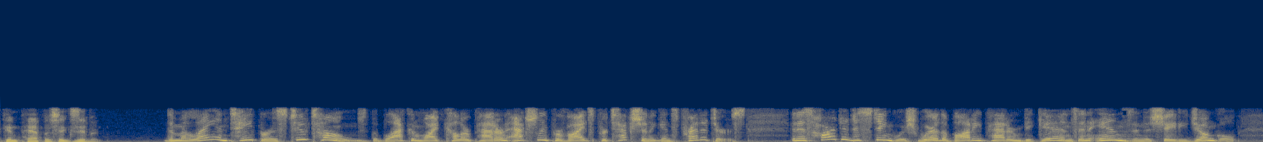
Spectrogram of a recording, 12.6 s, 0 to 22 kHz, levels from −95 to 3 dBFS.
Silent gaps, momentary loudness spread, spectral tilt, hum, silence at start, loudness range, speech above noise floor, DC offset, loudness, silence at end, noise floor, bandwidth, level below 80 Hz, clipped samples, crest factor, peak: none; 6 LU; -6.5 dB/octave; none; 0 s; 2 LU; 26 dB; under 0.1%; -21 LUFS; 0.3 s; -47 dBFS; 5.4 kHz; -44 dBFS; under 0.1%; 16 dB; -6 dBFS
